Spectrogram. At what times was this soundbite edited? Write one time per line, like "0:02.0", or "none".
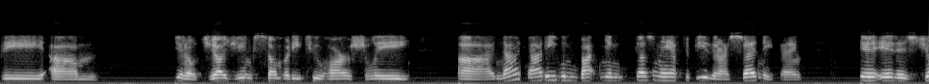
0:05.2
